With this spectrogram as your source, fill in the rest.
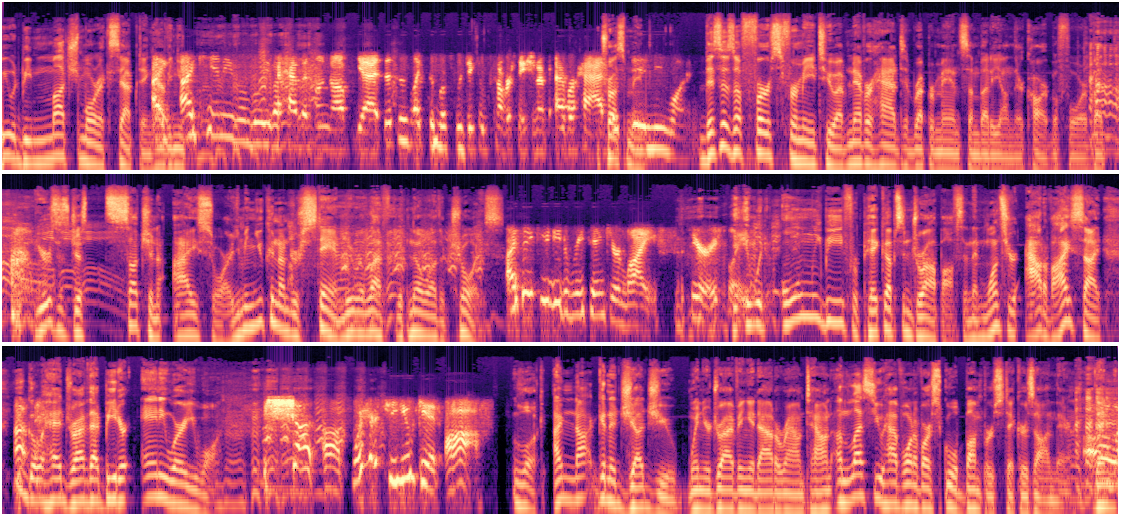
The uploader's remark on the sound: Phone Tap.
